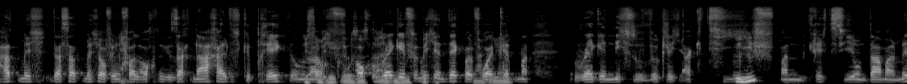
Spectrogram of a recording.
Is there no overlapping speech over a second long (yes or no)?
no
